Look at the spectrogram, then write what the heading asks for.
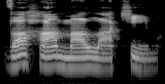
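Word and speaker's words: והמלכים: The mem here, however, does not lose its dagesh, so we still know that this is pronounced. Vahamalakim.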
